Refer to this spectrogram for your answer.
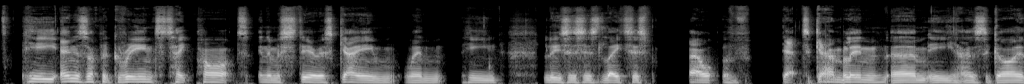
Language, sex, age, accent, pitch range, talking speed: English, male, 40-59, British, 95-110 Hz, 150 wpm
